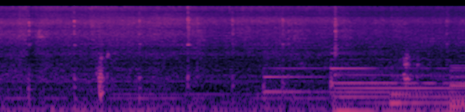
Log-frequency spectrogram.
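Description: Chopped onions and tomatoes sizzling in hot oil in a steel wok while a spatula stirs them, scraping and clicking against the pan.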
